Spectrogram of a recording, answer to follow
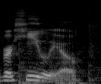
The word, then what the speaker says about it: Virgilio: face you look winded virgilio it's pronounced vergilio yeah i i mean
